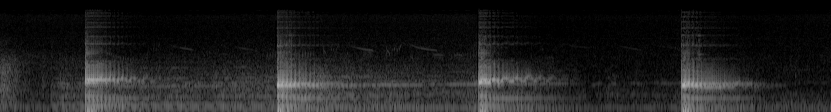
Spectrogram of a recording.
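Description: Film score: a jaw harp twanging four times, about two seconds apart, each note dying away.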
